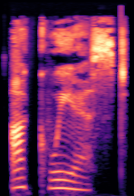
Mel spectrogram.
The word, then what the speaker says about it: acquiesced: Ac, we, est, acquiesced. Stress ac and keep we light. The sked is soft.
